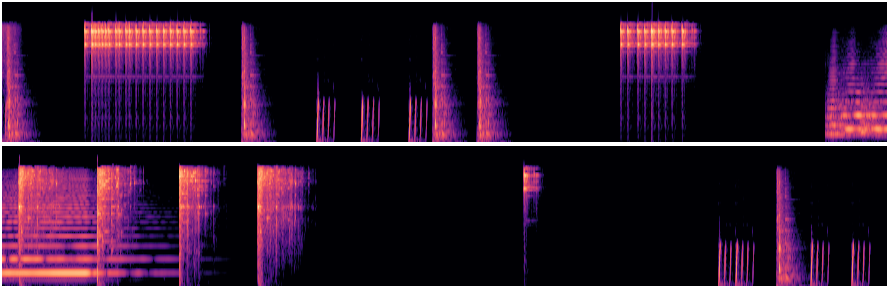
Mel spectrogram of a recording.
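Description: Short bright chimes ring out as balls are picked up.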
